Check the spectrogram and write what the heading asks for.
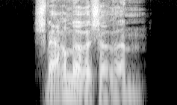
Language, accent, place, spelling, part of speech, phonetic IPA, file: German, Germany, Berlin, schwärmerischerem, adjective, [ˈʃvɛʁməʁɪʃəʁəm], De-schwärmerischerem.ogg
- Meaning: strong dative masculine/neuter singular comparative degree of schwärmerisch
